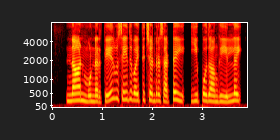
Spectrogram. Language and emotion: Tamil, sad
